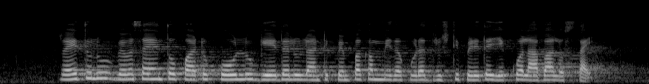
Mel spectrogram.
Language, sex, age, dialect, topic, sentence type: Telugu, female, 25-30, Telangana, agriculture, statement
